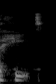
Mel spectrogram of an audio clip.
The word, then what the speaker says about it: hate: If you remember, that sneaky silent E makes the vowel in the middle say its long sound.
